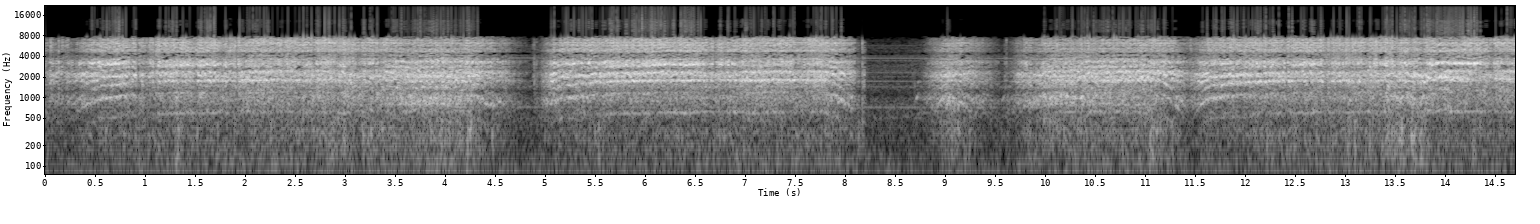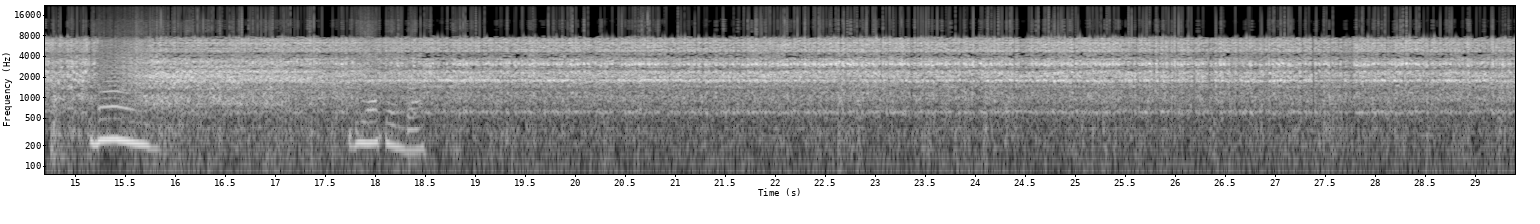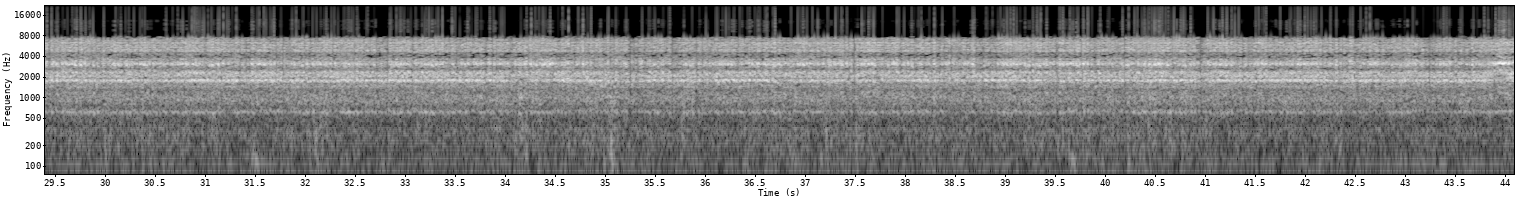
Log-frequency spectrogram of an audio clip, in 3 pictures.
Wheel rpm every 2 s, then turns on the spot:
130, 150, 90, 130, 40, 120, 160, 160, 160, 160, 160, 160, 160, 160, 160, 160, 160, 160, 160, 160, 160, 160.
none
